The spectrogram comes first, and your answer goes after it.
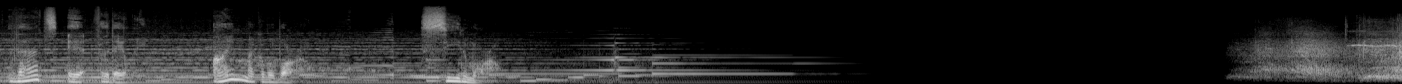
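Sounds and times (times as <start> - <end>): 
speech: 0.1 - 1.4, 2.1 - 3.1, 4.2 - 5.0
rally crowd cheering: 12.3 - 14.0.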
